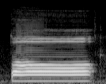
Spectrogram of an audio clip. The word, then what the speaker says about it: طا: So this letter ends with Alif. Let's pronounce it. Ta, طا Ta, طا Ta.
